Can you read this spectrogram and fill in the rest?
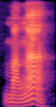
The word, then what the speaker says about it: mga: Mga, spelled as M-G-A, it's a contraction of the word mga, which is spelled as M-A-N-G-A, and then you add it at the beginning of the word that you want to pluralize.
